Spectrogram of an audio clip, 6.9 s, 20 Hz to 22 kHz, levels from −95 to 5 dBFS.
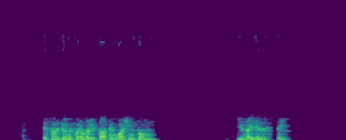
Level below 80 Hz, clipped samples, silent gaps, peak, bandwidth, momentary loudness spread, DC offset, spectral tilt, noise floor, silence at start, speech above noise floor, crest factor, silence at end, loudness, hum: -56 dBFS; under 0.1%; 3.23-4.50 s, 4.58-4.72 s; -4 dBFS; 3.6 kHz; 13 LU; under 0.1%; -12 dB/octave; under -90 dBFS; 0.85 s; over 70 dB; 20 dB; 1.2 s; -20 LUFS; none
